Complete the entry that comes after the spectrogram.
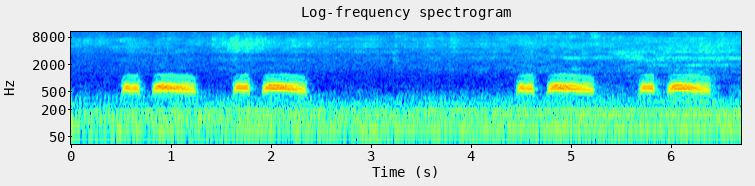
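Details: Wild male spotted dove (tekukur) with a booming voice, found at an old familiar site: two cooing phrases, each a short note followed by a longer rolling coo, about four seconds apart, over low rumbling background noise.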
